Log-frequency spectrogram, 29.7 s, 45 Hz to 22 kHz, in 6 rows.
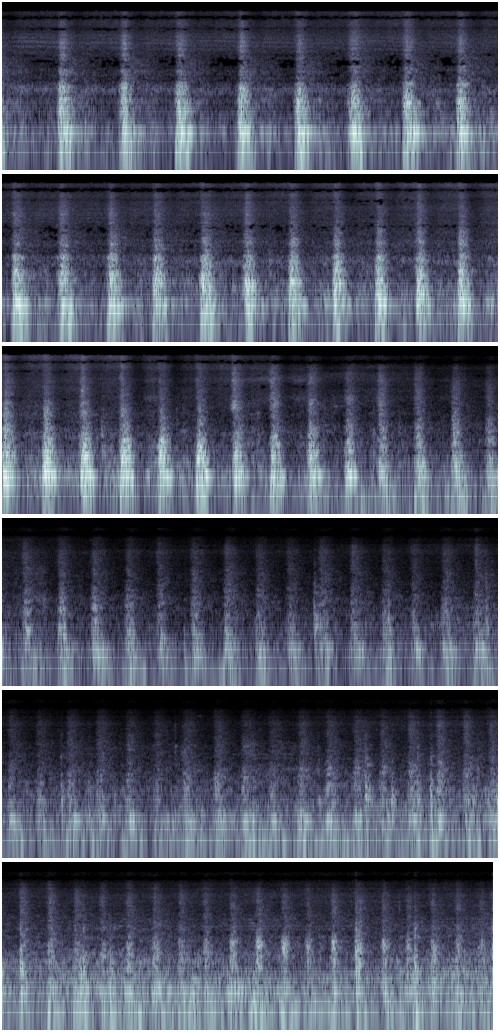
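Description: Steam-locomotive chuffing from the sound-fitted model of a Midland 4F 0-6-0, pulling away with its goods train: a steady beat that quickens from about two to about three chuffs a second, then fades after about halfway. As the chuffs die away, the rumble of the model wagons' wheels on the track grows louder.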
